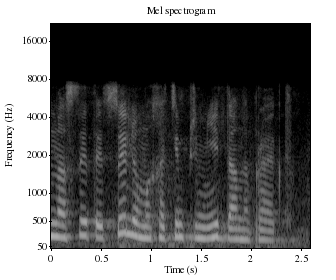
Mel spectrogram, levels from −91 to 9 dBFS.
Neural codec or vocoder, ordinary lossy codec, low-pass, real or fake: none; Opus, 16 kbps; 7.2 kHz; real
